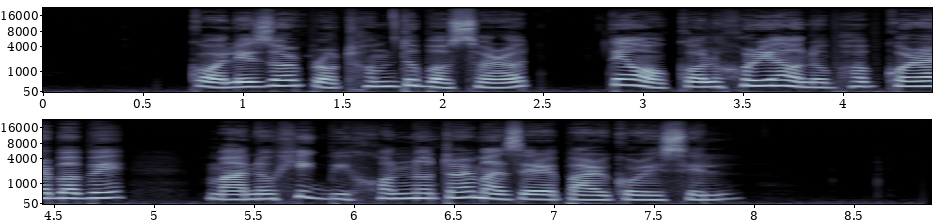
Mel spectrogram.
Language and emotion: Assamese, sad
